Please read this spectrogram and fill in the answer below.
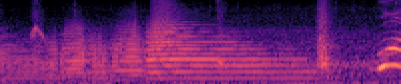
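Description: A short brass music sting of a few held notes, ending about a second and a half in.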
